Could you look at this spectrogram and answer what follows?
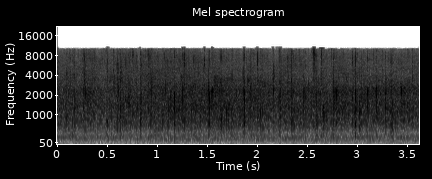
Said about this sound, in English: Can we give them all a big round of applause?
